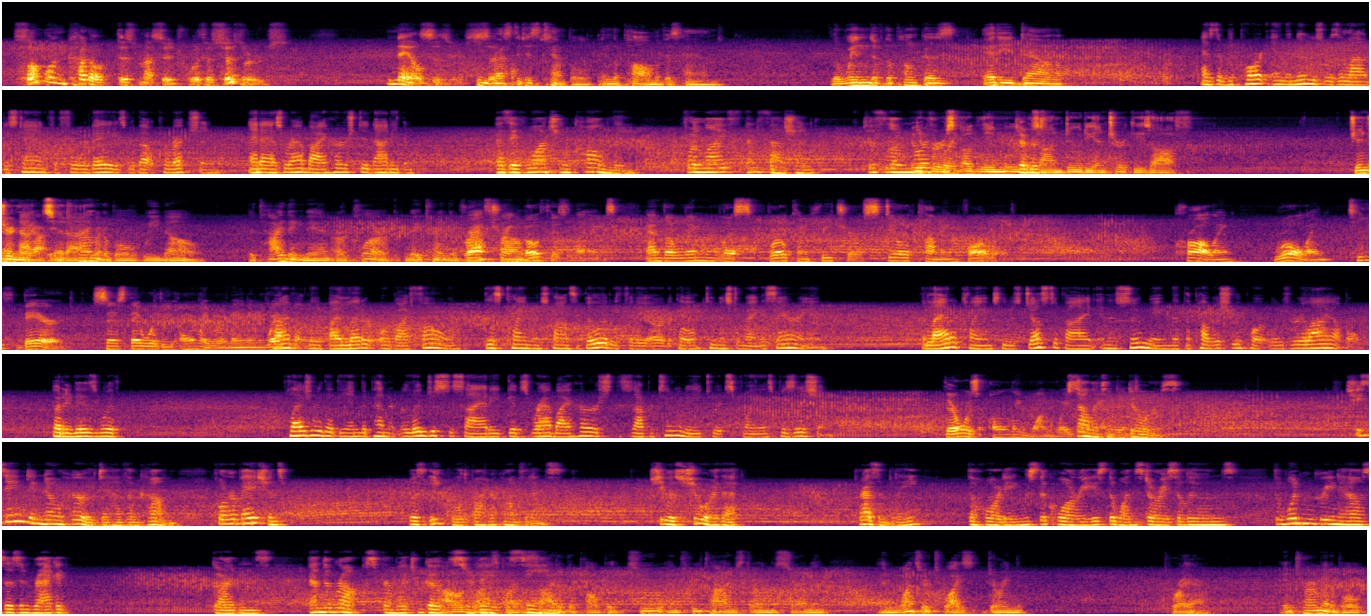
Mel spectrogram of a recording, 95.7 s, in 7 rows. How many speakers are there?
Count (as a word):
seven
